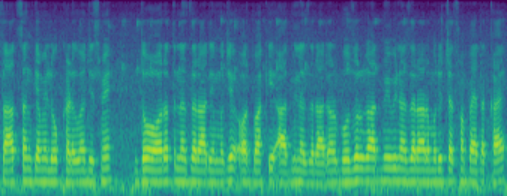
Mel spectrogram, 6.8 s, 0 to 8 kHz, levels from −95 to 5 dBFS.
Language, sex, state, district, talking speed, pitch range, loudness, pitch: Hindi, male, Delhi, New Delhi, 285 wpm, 140-150 Hz, -14 LUFS, 145 Hz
